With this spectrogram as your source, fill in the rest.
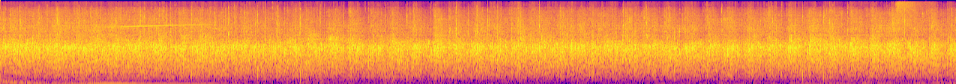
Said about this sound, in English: Ladies and gentlemen, a round of applause to them.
